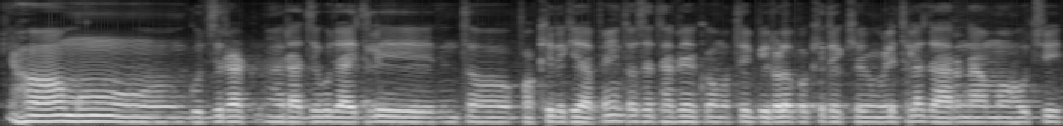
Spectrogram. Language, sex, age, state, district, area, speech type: Odia, male, 30-45, Odisha, Khordha, rural, spontaneous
